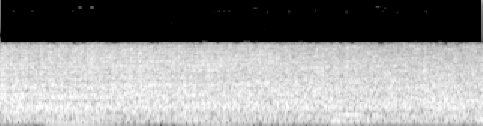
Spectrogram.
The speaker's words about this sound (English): Decker looks around. Covers his ears as a helicopter lands.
